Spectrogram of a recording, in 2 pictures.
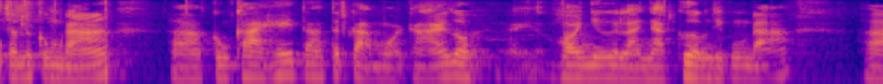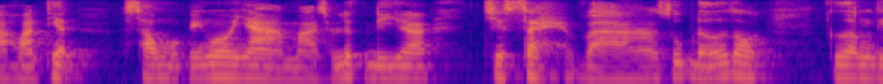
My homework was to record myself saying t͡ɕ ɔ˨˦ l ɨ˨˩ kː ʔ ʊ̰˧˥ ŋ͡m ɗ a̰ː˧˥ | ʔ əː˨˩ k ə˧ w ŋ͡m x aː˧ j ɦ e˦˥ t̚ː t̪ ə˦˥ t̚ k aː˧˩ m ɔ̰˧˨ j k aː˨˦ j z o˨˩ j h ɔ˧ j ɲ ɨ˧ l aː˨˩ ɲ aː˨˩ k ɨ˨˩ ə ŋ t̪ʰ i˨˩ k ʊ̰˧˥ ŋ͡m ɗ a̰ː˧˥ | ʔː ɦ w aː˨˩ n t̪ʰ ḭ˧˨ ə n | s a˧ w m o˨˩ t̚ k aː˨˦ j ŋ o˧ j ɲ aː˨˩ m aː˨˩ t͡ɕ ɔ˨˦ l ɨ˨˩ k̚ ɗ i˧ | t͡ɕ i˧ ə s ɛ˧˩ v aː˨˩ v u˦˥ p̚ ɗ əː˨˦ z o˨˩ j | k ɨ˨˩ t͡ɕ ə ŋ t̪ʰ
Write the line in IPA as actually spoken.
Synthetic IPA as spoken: t͡ɕ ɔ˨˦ l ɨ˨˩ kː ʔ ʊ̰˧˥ ŋ͡m ɗ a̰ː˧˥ | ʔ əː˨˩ k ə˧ w ŋ͡m x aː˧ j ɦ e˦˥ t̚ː t̪ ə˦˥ t̚ k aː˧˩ m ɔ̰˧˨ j k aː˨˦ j z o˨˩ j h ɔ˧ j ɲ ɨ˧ l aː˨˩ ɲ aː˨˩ k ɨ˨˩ ə ŋ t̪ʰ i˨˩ k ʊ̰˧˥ ŋ͡m ɗ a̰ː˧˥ | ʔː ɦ w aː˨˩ n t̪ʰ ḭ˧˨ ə n | s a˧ w m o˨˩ t̚ k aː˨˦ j ŋ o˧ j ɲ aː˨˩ m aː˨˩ t͡ɕ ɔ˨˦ l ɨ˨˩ k̚ ɗ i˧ | t͡ɕ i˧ ə s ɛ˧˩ v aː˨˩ z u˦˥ p̚ ɗ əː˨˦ z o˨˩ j | k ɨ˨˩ ə ŋ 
